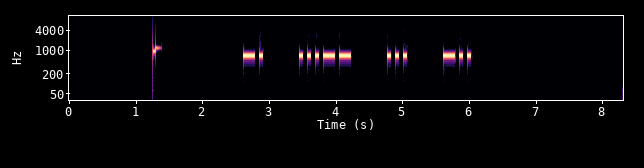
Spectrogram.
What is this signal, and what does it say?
Morse code, heard as a keyed tone, about 20 wpm, spaced as for 11 wpm, 700 Hz. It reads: N3SD
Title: USA Call Signs - 3x Character Spacing - 20wpm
